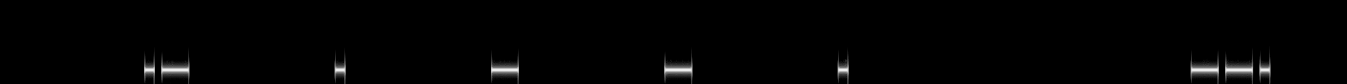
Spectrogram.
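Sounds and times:
Morse code course tones: 0:01.5 - 0:01.9, 0:04.9 - 0:05.2, 0:06.7 - 0:07.0, 0:11.9 - 0:12.7.

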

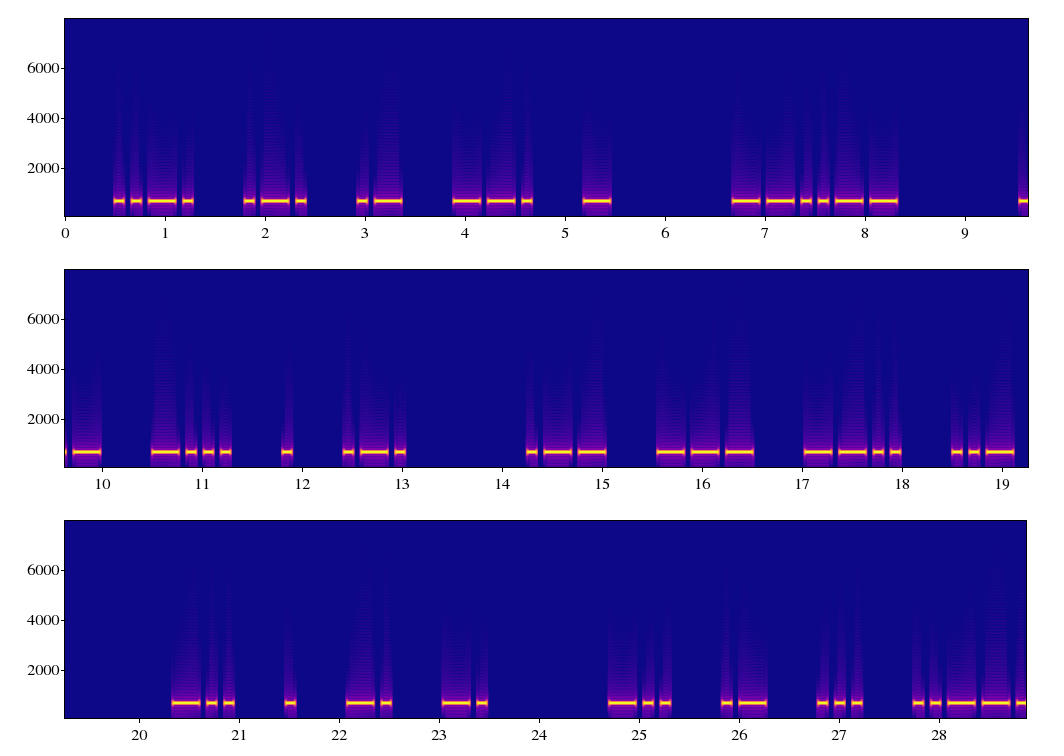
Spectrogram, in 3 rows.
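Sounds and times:
CW Morse code beeps: 0:00.6 - 0:05.5, 0:06.7 - 0:08.4, 0:09.6 - 0:11.9, 0:12.5 - 0:13.0, 0:14.3 - 0:18.0, 0:18.6 - 0:19.2, 0:20.4 - 0:23.5, 0:24.7 - 0:27.2, 0:27.8 - 0:28.8.

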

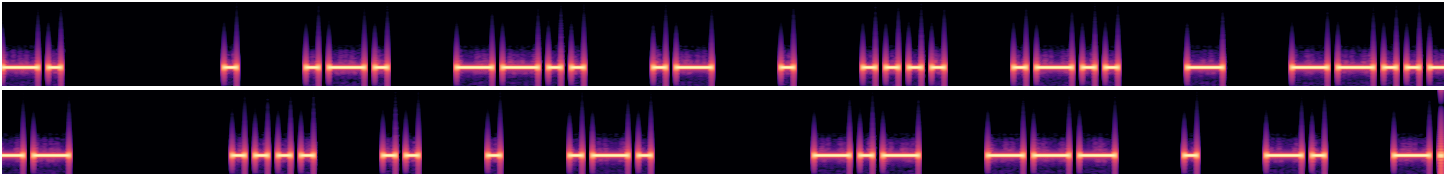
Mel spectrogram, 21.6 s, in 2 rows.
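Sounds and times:
CW Morse code beeps: 0:00.0 - 0:00.5, 0:02.3 - 0:11.4, 0:12.6 - 0:14.0, 0:15.1 - 0:15.8, 0:17.0 - 0:19.8, 0:20.4 - 0:21.6.

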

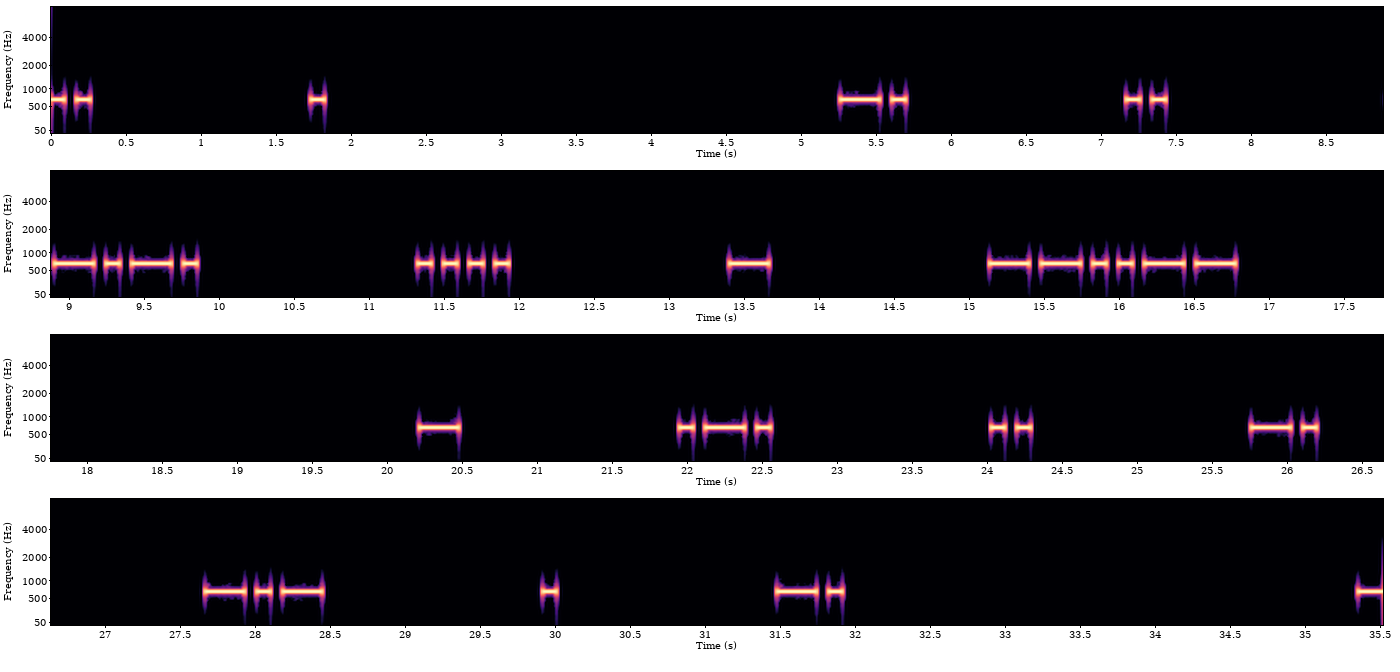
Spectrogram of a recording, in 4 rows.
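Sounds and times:
CW morse code beeps: 0:00.0 - 0:00.2, 0:05.3 - 0:05.7, 0:07.2 - 0:07.5, 0:08.9 - 0:09.9, 0:11.3 - 0:12.0, 0:13.4 - 0:13.7, 0:15.2 - 0:16.8, 0:20.2 - 0:20.6, 0:22.0 - 0:22.6, 0:24.0 - 0:24.3, 0:25.8 - 0:26.2, 0:27.7 - 0:28.5, 0:31.5 - 0:32.0.

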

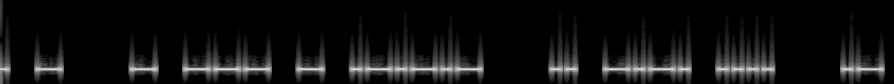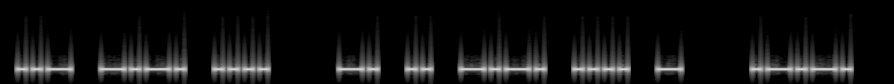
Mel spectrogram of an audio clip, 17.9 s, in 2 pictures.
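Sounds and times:
morse code CW: 0:01.3 - 0:04.8, 0:05.5 - 0:07.8, 0:08.4 - 0:11.7, 0:12.4 - 0:15.8, 0:16.5 - 0:17.5.

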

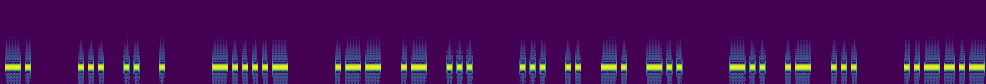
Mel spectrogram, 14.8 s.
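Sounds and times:
CW Morse code beeps: 0:00.0 - 0:00.5, 0:01.2 - 0:02.5, 0:03.2 - 0:04.4, 0:05.0 - 0:07.1, 0:07.8 - 0:10.3, 0:11.0 - 0:12.9, 0:13.6 - 0:14.7.

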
